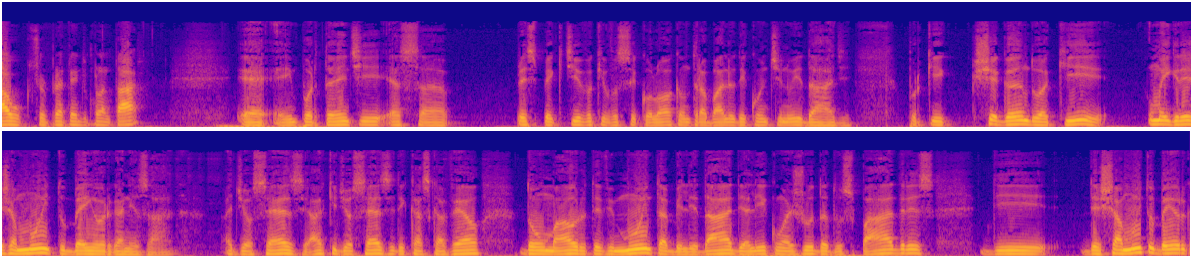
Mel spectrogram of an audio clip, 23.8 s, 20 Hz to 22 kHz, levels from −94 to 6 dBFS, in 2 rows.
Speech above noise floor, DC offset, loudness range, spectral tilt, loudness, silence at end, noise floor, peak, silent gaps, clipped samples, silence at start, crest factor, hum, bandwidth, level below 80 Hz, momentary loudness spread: 30 dB; under 0.1%; 6 LU; -7.5 dB/octave; -15 LUFS; 0 s; -44 dBFS; -2 dBFS; none; under 0.1%; 0 s; 12 dB; none; 11.5 kHz; -34 dBFS; 12 LU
